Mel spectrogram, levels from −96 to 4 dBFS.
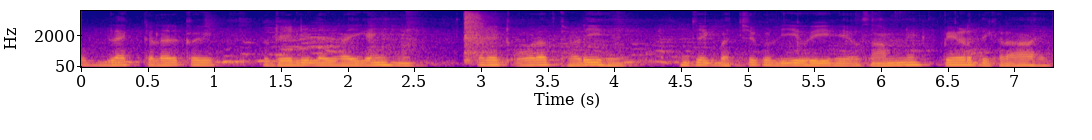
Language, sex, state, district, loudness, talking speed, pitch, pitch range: Hindi, male, Bihar, Gopalganj, -24 LUFS, 180 wpm, 120 Hz, 115-125 Hz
